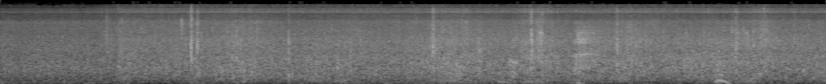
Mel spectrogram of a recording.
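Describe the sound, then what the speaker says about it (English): The Saskatchewan River, glacial meltwater, being forded on foot: a broad, steady rush of flowing water with gusts of wind buffeting the microphone and a few splashes, no voices. "about to ford the Saskatchewan River."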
